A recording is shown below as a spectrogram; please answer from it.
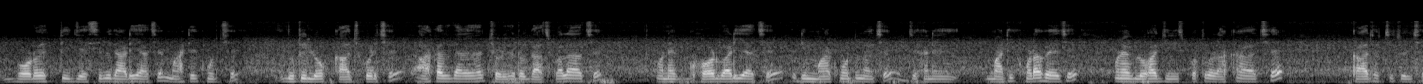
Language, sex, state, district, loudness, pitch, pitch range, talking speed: Bengali, male, West Bengal, Dakshin Dinajpur, -21 LUFS, 135 Hz, 125-140 Hz, 165 wpm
